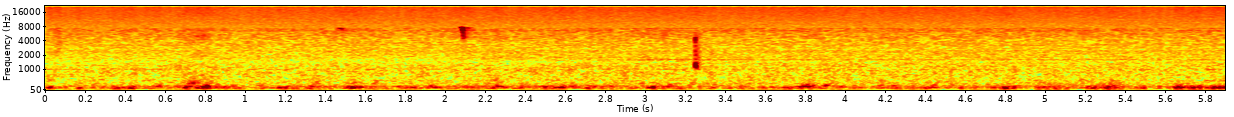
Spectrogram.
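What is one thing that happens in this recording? A hummingbird's wings hum as it hovers.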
